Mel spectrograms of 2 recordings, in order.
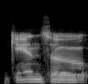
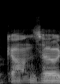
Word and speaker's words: Ganzo: cheap knives okay so these are gonzo or ganzo depending on how you pronounce it knives they said for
